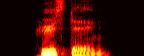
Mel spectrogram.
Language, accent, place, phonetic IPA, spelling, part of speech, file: German, Germany, Berlin, [ˈhyːstl̩n], hüsteln, verb, De-hüsteln.ogg
- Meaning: to cough slightly, give a little cough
